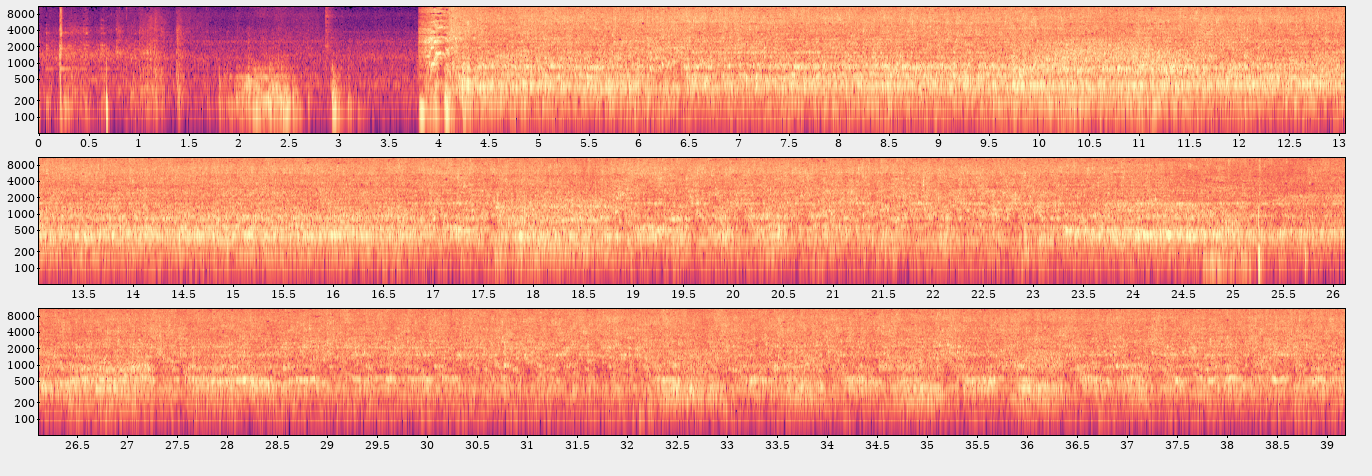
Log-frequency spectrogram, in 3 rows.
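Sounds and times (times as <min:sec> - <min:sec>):
giant plastic bucket filled with water from a hose nozzle in a kitchen: 0:03.8 - 0:39.1.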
